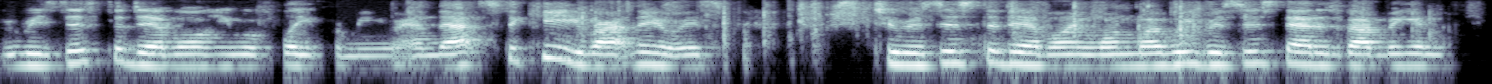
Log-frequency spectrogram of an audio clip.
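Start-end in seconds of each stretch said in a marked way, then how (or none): none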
